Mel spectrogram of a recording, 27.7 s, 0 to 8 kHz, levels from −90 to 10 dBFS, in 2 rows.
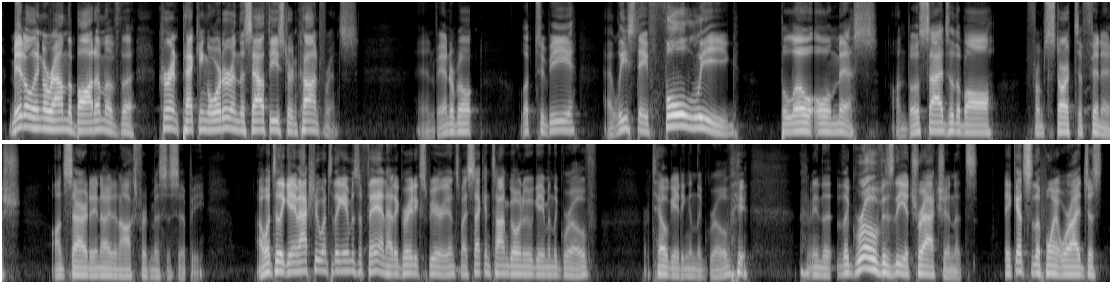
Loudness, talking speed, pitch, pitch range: -18 LUFS, 195 wpm, 130 Hz, 115-150 Hz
